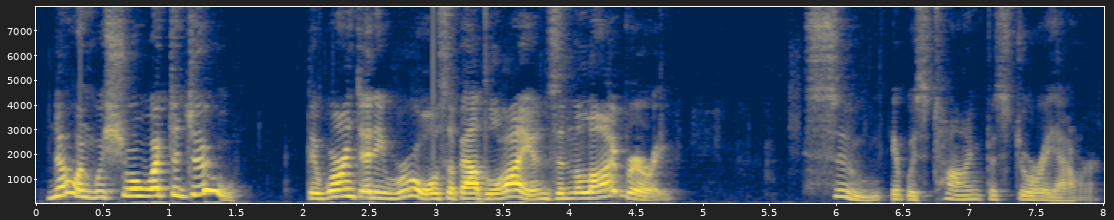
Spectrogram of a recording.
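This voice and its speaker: Lively woman reading a children's story. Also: fairly high pitch. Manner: expressive, dramatic emphasis. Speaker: children's book read-aloud host. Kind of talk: animated picture-book storytelling.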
